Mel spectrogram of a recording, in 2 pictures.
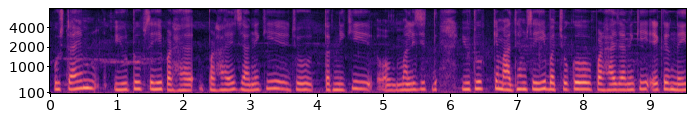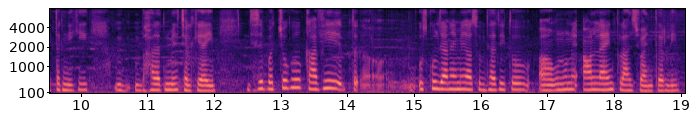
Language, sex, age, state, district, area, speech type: Hindi, female, 18-30, Uttar Pradesh, Varanasi, rural, spontaneous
